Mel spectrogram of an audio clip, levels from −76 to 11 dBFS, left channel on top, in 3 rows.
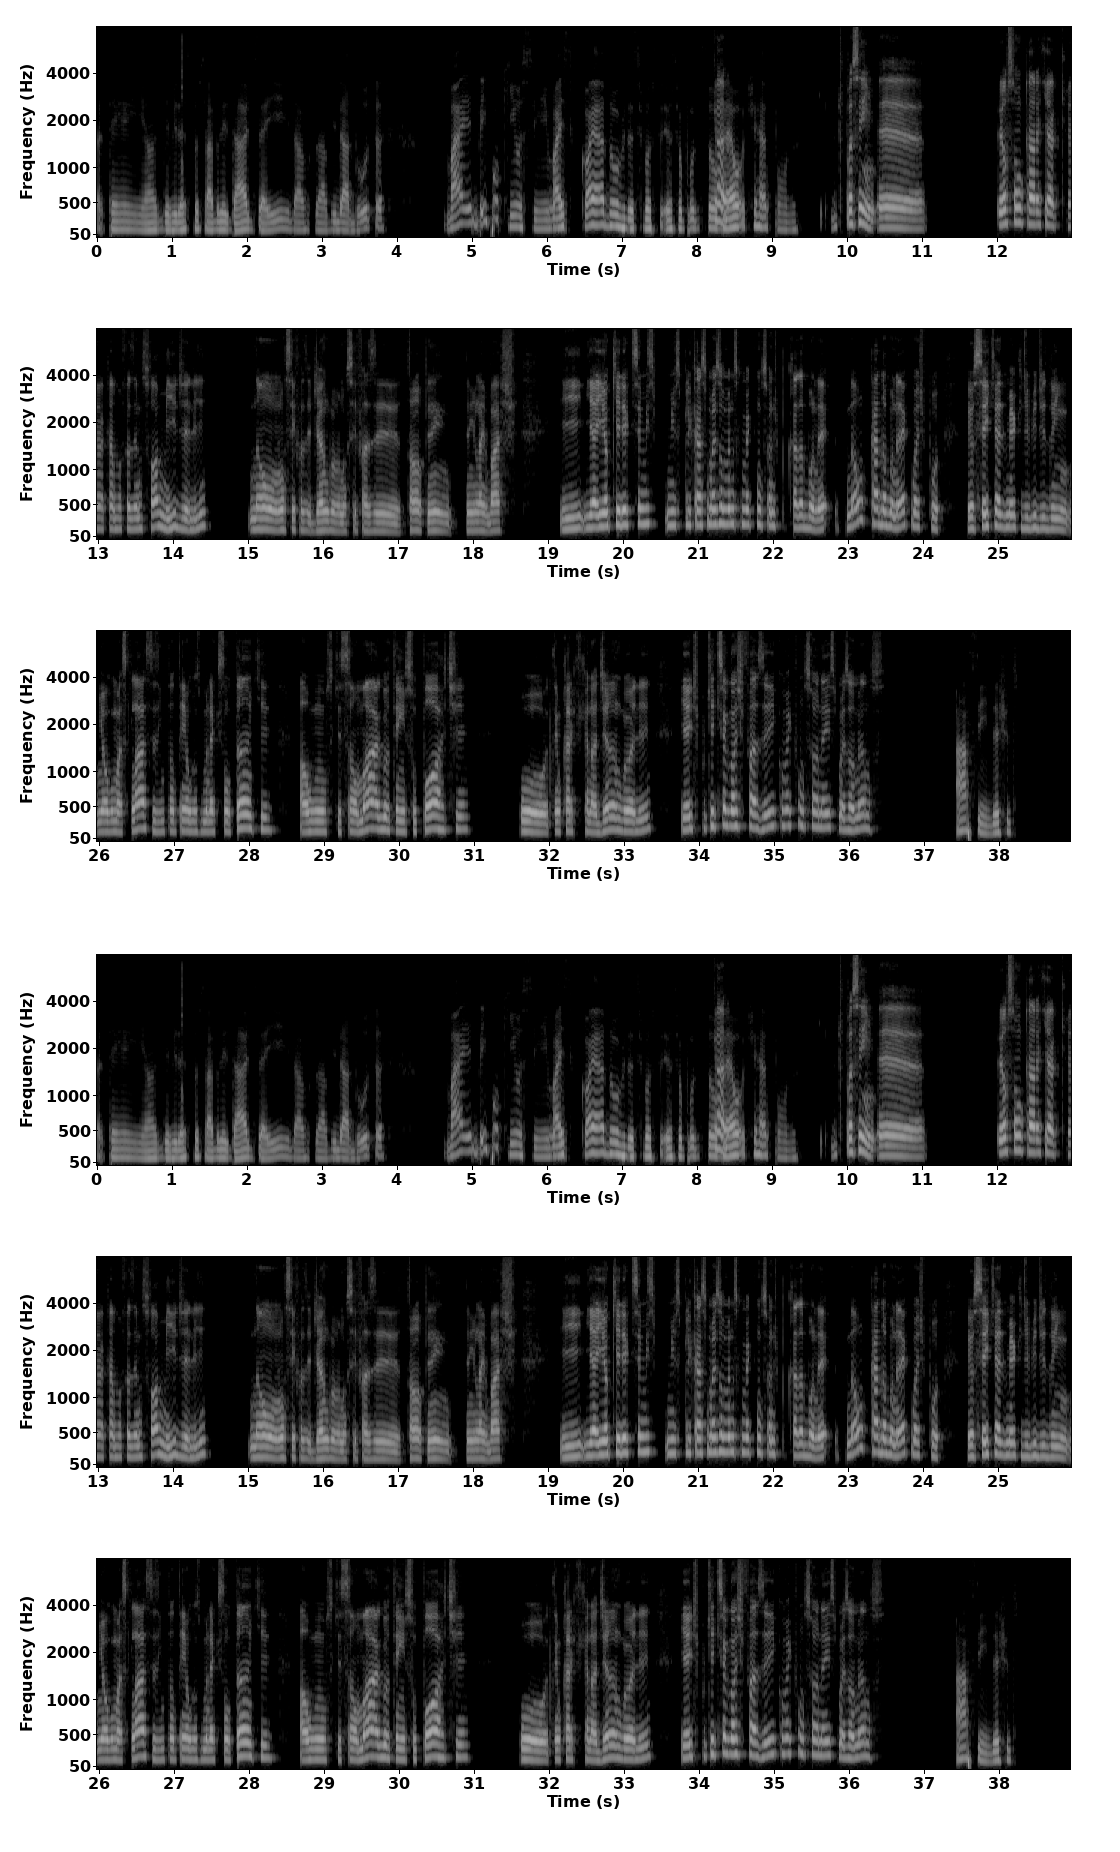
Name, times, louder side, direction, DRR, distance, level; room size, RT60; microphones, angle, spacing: voice 1, 0.0-3.8 4.6-9.3 37.4-38.2, equal, 10° left, 2.7 m, -31 dB
voice 2, 9.8-11.1 12.0-14.5 15.0-18.6 19.2-24.3 24.6-28.3 28.7-30.9 31.6-33.4 33.8-36.4, equal, 5° right, 1.1 m, -27 dB
head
